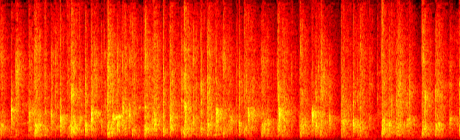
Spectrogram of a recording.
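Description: Lively audience applause breaks out at a hypnosis show, a loud, dense patter of many people clapping with slight rhythmic surges and no speech over it.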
